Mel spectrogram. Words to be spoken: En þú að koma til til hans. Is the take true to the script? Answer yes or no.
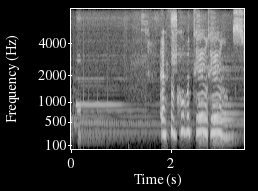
yes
